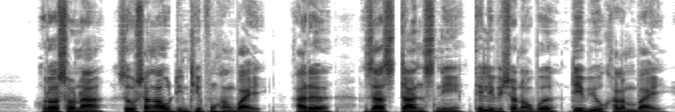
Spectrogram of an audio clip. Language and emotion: Bodo, neutral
